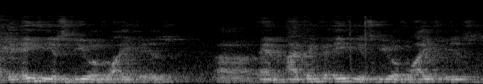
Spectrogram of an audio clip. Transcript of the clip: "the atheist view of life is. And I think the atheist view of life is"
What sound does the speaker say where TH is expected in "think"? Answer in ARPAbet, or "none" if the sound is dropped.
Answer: TH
